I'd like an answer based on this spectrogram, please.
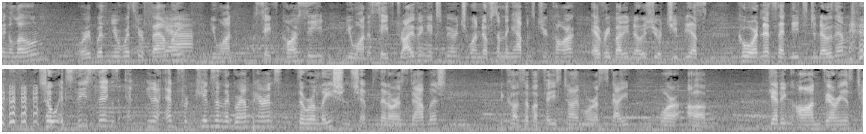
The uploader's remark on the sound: Live from the Consumer Electronics Show!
